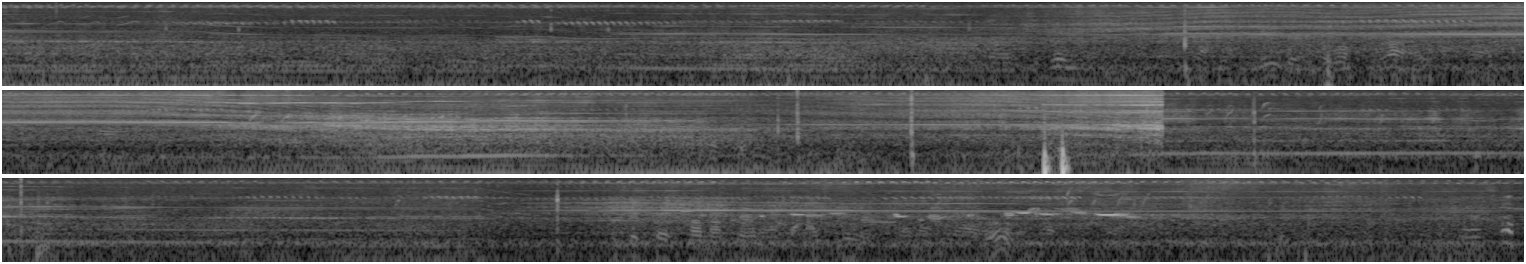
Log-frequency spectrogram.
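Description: Radio-controlled model airplane's motor and propeller whining as it flies past, the pitch wavering, swelling and then dropping as the plane passes close. A sharp thump about two thirds of the way in, and the whine cuts off suddenly just after it.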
